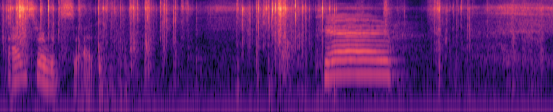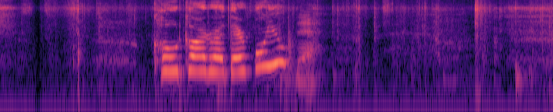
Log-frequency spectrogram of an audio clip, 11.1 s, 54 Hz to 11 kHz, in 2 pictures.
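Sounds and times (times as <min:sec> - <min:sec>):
trading cards being handled: 0:08.8 - 0:10.7.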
